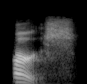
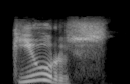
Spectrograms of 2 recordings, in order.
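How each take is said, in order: First: The vowel is a short 'er' sound. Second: The vowel is a long 'oo' sound. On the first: The speaker calls it right. "la palabra se pronuncia purse" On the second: The speaker calls it wrong. "Ni tampoco es una U larga, porque la U larga es U. Sería pures, tampoco"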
